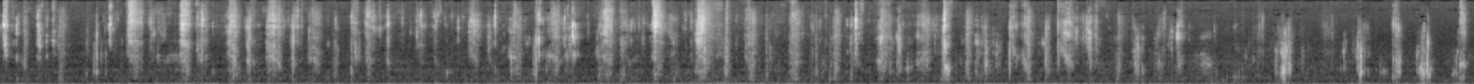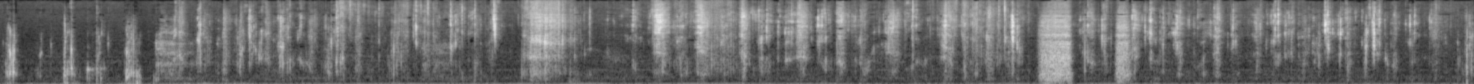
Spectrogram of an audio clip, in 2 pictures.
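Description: A person biting, crunching and chewing crispy fried cakes with a stretchy, chewy filling: a dense run of crisp crunches and wet chewing clicks, with a steady low hum underneath.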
